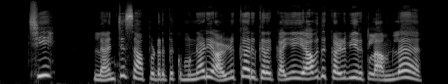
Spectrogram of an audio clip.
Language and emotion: Tamil, disgusted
